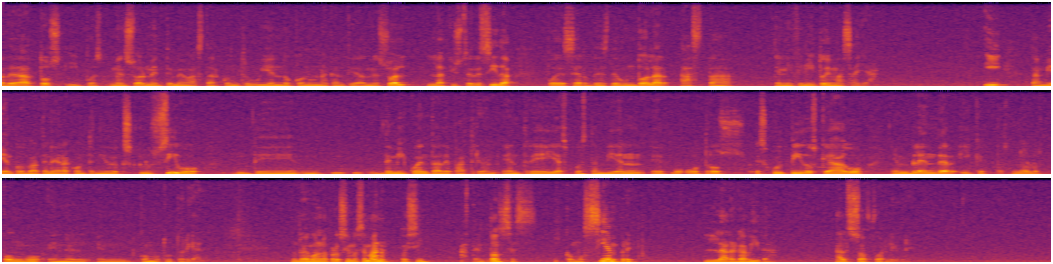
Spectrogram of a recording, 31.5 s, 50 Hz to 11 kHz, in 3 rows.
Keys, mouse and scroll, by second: 30.5 click.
